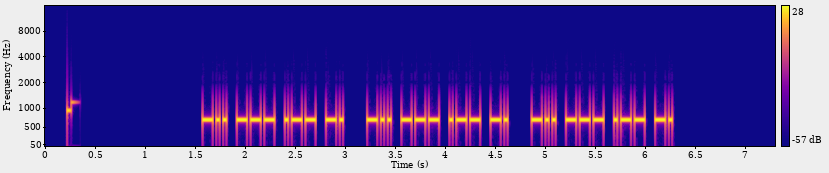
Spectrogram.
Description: Morse code, heard as a keyed tone, about 34 wpm, 700 Hz. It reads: DOWN DOWN DOWN
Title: Top 200 Words Repeated 35wpm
